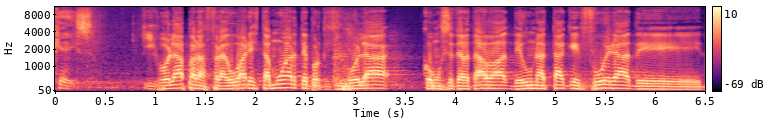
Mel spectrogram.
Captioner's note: speaking in foreign language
